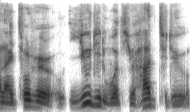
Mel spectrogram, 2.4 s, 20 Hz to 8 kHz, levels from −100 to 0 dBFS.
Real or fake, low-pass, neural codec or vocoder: real; 7.2 kHz; none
